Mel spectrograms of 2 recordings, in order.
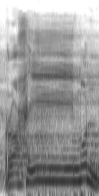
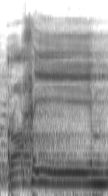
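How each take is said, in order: First: The word ends with a vowel and n. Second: The word ends on a bare consonant. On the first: The reader continues without stopping. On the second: The reader stops at this word.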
